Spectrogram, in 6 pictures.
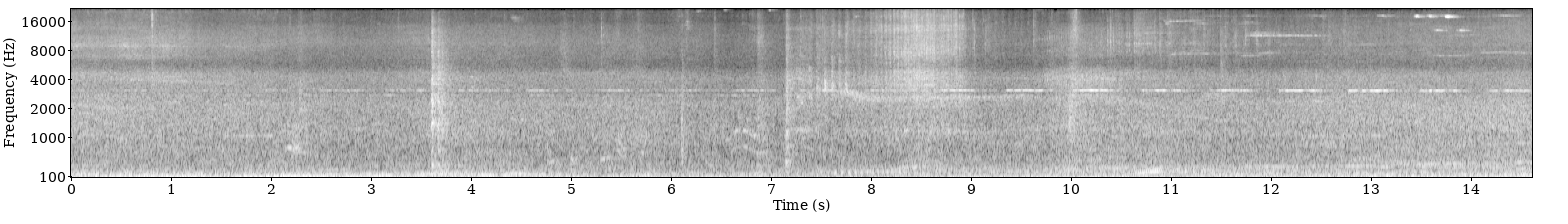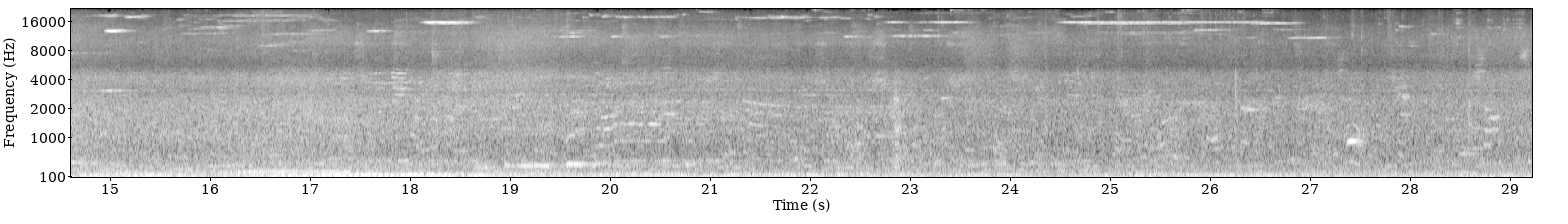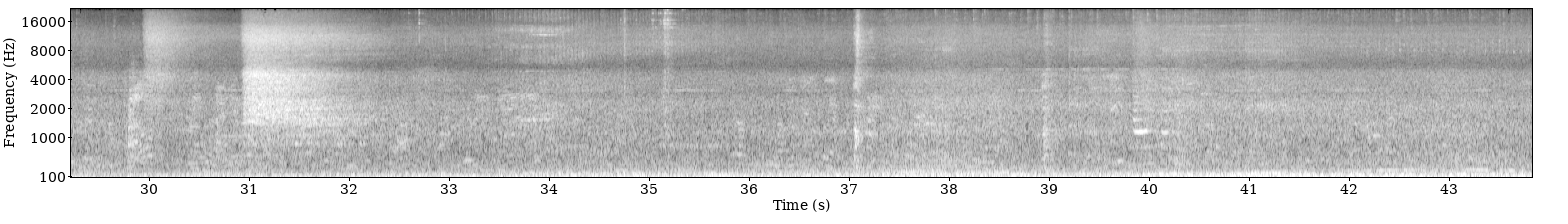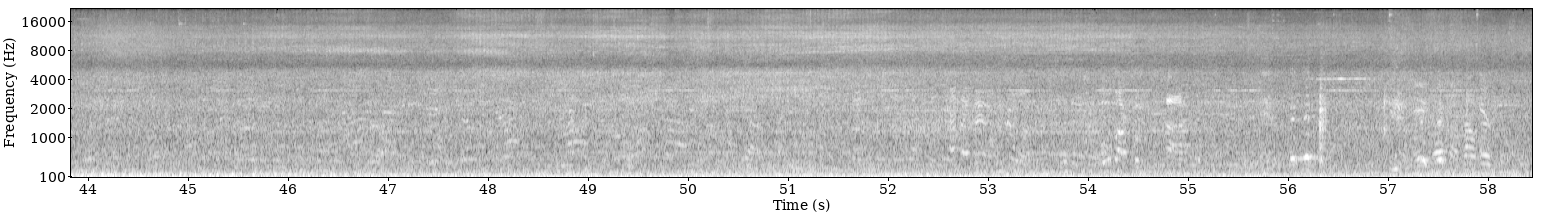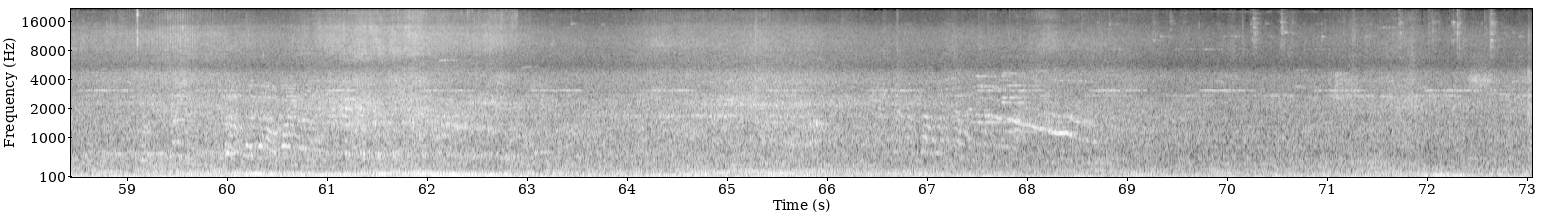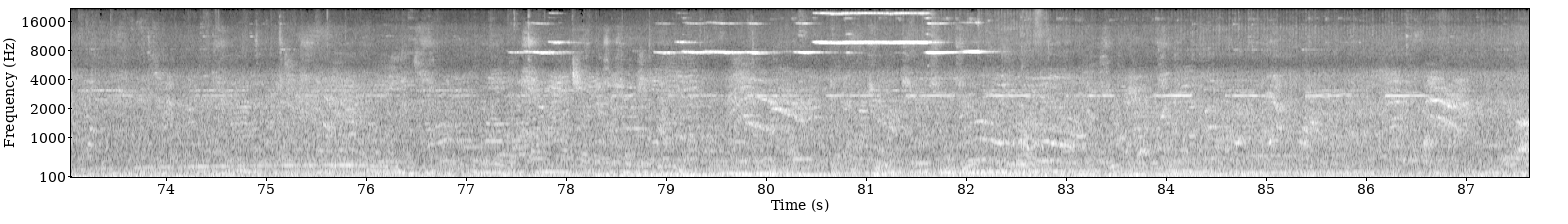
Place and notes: Zhongzheng Rd., Shilin - soundwalk
Traffic Noise, Walking in the street, Children frolic sound, Binaural recordings, Sony PCM D50 + Soundman OKM II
